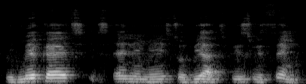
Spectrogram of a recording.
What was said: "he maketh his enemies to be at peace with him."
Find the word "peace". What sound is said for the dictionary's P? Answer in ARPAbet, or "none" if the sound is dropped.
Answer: F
